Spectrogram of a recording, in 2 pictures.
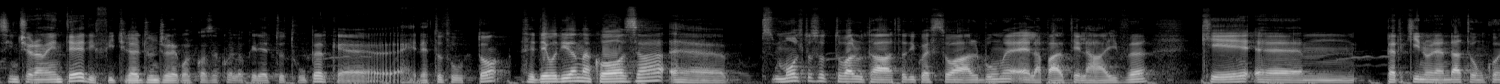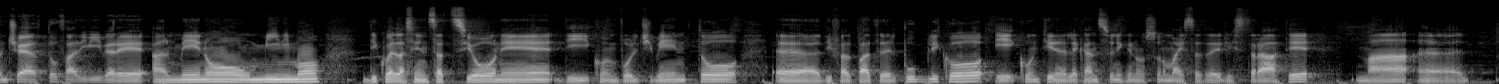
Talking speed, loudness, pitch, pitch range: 135 wpm, -22 LUFS, 105 Hz, 95-115 Hz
